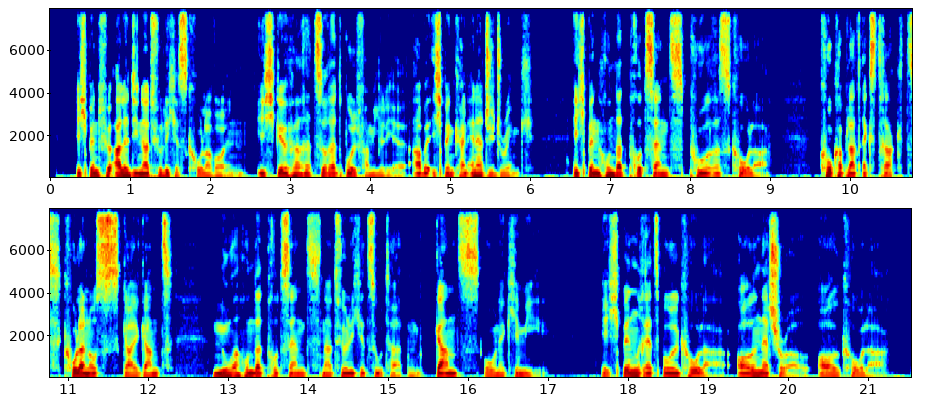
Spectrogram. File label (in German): SPRECHERDEMO Cola Werbung; voice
